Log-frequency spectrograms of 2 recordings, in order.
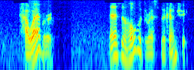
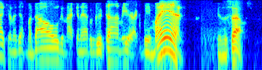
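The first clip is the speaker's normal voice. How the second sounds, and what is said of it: Put-on Southern redneck accent. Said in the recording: “my bad redneck ... Southern ... accent”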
